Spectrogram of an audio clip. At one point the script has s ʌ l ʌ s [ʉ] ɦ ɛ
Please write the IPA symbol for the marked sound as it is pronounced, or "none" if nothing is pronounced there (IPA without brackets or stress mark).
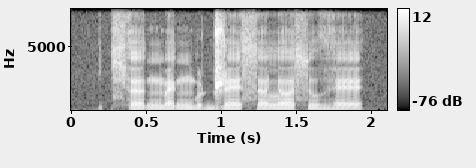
u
